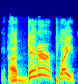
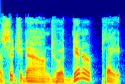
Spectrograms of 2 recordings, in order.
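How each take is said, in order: First: "dinner" hit high and drawn out slowly; stress on dinner plate. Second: Said in the usual way. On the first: Shown as a demonstration. Host repeats phrase for emphasis.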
